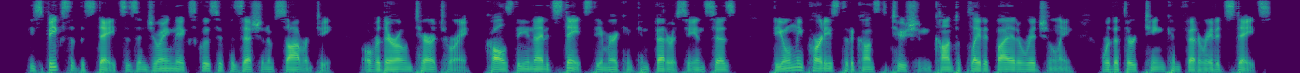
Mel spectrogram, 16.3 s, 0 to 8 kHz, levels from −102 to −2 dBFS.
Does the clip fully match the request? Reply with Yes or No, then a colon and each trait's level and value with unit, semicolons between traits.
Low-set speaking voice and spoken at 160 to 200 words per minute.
No: very low, 85 Hz; average, 150 wpm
